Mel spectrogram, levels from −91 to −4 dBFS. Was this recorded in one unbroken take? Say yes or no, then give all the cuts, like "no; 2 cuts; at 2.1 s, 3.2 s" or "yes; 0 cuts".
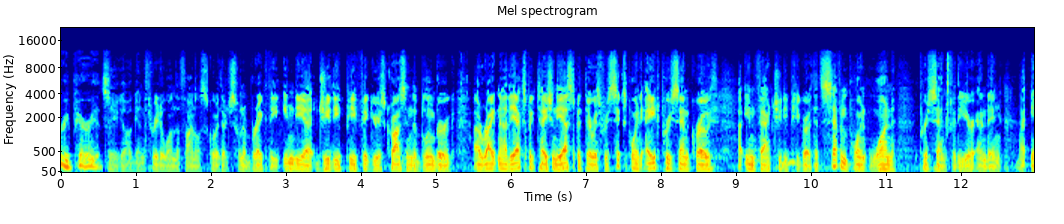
yes; 0 cuts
